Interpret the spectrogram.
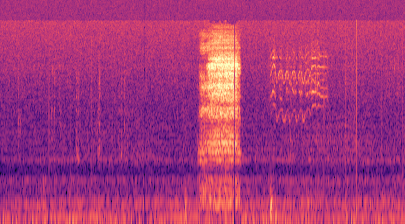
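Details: Wild barn owls in a monitored nest box, where the adult male casts a pellet and returns to rest while a nestling swallows a rodent. One harsh, broadband hiss lasts under half a second, then a brief stuttering high chitter follows over a steady low hum.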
